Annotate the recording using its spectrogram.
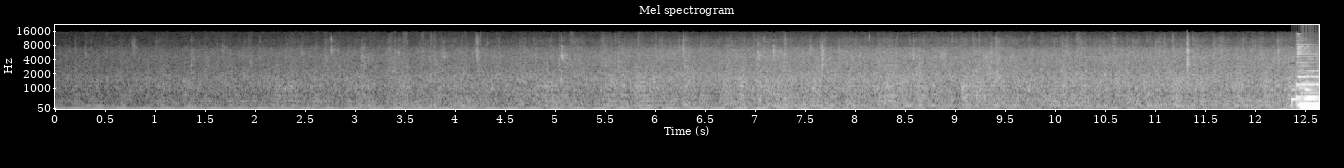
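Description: Vinyl record surface noise as the stylus runs in the lead-in groove: soft hiss with scattered crackles and clicks over a low steady hum, slowly growing louder.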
